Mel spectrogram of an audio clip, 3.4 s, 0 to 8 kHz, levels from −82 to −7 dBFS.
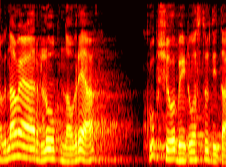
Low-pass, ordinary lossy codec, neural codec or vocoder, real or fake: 7.2 kHz; none; codec, 16 kHz, 16 kbps, FreqCodec, larger model; fake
